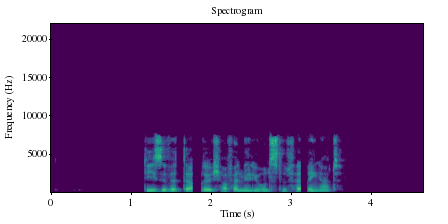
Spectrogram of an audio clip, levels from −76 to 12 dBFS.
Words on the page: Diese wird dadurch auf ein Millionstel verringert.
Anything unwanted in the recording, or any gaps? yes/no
yes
